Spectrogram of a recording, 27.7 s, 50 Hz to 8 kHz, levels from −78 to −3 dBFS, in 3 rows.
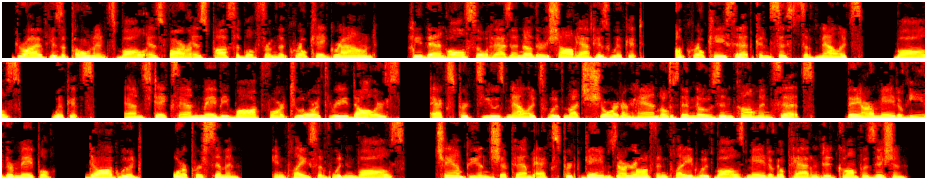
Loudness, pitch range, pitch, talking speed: -17 LUFS, 175-195 Hz, 185 Hz, 175 wpm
